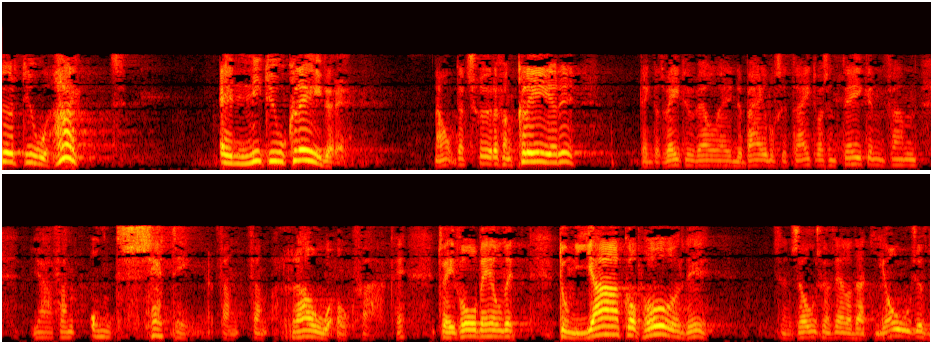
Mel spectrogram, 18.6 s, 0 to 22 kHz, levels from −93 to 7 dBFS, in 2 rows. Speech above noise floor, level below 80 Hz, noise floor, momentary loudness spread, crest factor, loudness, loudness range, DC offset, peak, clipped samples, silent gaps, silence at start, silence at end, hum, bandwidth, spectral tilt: 37 dB; -76 dBFS; -65 dBFS; 20 LU; 20 dB; -26 LUFS; 11 LU; under 0.1%; -8 dBFS; under 0.1%; none; 0 s; 0 s; none; 6.4 kHz; -3.5 dB/octave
